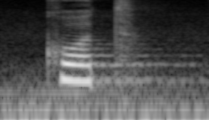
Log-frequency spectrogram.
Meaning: cat, tomcat
- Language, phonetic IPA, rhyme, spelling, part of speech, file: Belarusian, [kot], -ot, кот, noun, Be-кот.ogg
